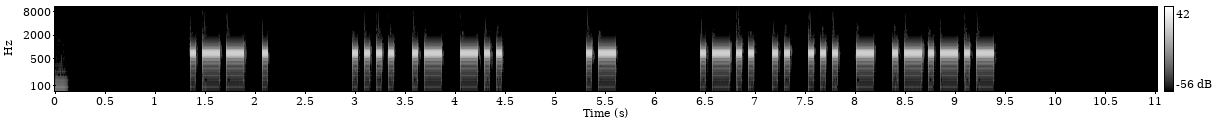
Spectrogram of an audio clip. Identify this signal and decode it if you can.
Morse code, heard as a keyed tone, about 20 wpm, 700 Hz. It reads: WE HAD A LIST.
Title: 2x Word-Spacing - Sentences from Top 400 Words - 20wpm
